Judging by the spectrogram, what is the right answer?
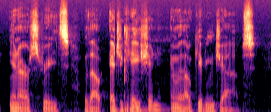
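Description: A man with a Chicago accent speaks at a fairly slow pace and a fairly low pitch with ordinary pitch variation. The recording is very clean with a silent background. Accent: Chicago American. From Chicago, South Side. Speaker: former city alderman, political candidate. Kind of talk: candidates forum debate. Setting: stage with audience.

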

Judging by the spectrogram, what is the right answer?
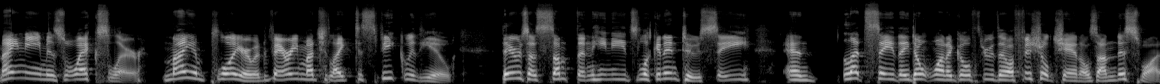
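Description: A put-on character voice comes through squeaky and fairly high in pitch at a moderate pace. The recording is very clean, with a silent background. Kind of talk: noir, detective-story style.

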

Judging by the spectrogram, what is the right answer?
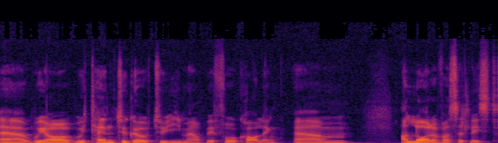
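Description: A man talks at a moderate pace and a medium pitch, with a Swedish accent and monotone, flat intonation. The recording is very clean, with a silent background. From Sweden. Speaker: tech startup executive. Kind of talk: casual chat.

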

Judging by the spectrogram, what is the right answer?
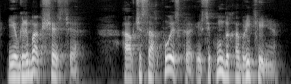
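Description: A man's medium-pitched, somewhat breathy voice at a moderate pace, with lively intonation, on a very clean recording with a silent background. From Saint Petersburg, Russia. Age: 50s. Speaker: real estate forum organizer. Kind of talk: interview. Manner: halting.

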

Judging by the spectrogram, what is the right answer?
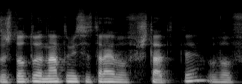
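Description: A man of medium pitch speaks with fairly even intonation on a very clean recording with a silent background. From Albania, moved to Bulgaria at 10. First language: Albanian (speaking Bulgarian). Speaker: actor. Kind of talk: casual chat.

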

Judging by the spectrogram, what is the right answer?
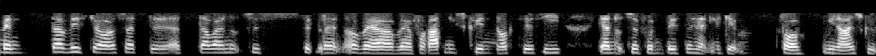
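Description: Woman at a moderate pace, medium pitch, flat monotone intonation. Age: 30s. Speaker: entrepreneur. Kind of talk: interview. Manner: hesitant, many fillers.

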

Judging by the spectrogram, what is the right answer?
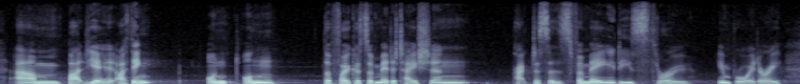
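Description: With an Australian accent, a woman speaks fairly slowly in a flat monotone at a fairly low pitch, leaving long, frequent pauses. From South Australia. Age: 40s. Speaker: artist. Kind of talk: gallery talk. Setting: gallery with audience.

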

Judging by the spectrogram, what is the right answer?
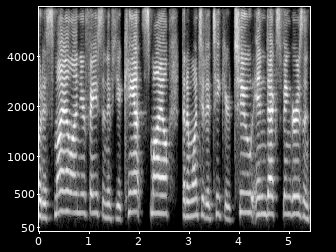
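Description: Here a woman talks in a normal speaking voice. The background is quiet. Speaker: meditation guide and clairvoyant reader. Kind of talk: guided meditation. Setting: online virtual session, from home. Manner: gentle, unhurried, soothing; warm, conversational.

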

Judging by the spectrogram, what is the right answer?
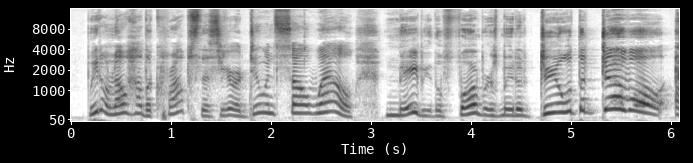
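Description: A put-on character voice, high in pitch, moves at a moderate pace. The recording is very clean with a silent background. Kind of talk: broadcast announcer. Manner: annoying announcer.

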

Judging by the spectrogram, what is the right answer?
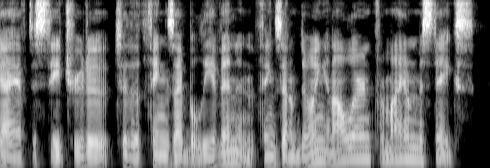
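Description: A man is speaking. His pitch swings very widely. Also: very clean recording, silent background. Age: 50s. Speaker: startup founder. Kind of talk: casual chat.

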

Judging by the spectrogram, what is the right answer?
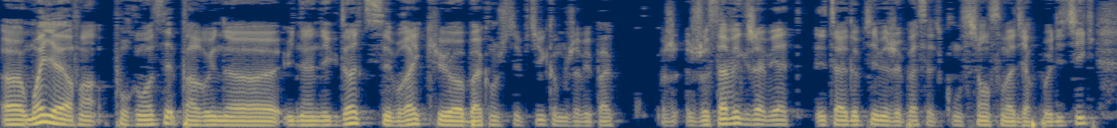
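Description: Over a quiet background, a man with a fairly low pitch and a dark, mellow tone speaks at a very fast pace. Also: ordinary pitch variation. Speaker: student and anti-racist activist. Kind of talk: live panel discussion. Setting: stage with audience.

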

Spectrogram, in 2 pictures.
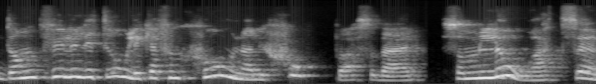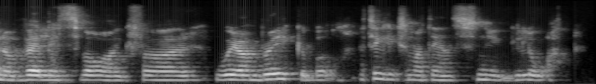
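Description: A woman speaks at medium pitch and a moderate pace, with hardly any pauses. Her intonation is lively, her loudness swings widely, and room echo is audible. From Sweden. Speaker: singer. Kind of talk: interview.

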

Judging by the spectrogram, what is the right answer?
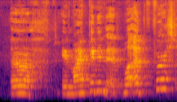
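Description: Fairly high-pitched, a woman with a Dutch accent uses lively intonation at a fairly slow pace. Noticeable background noise is present. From Netherlands. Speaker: parent. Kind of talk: interview.

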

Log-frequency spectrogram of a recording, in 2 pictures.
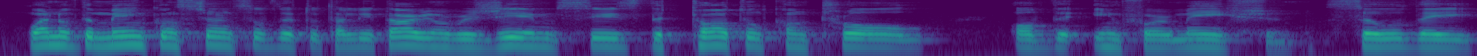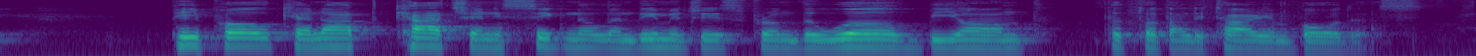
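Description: A man's fairly high, dark and mellow voice with an Albanian accent, at a moderate pace, monotone and flat, in a very clean recording with a silent background. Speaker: writer. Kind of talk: lecture. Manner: formal.

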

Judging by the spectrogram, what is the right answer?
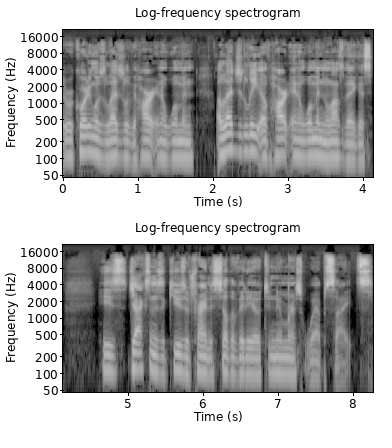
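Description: Speaking at a very fast pace, a man has a fairly low pitch and a dark, mellow tone with ordinary variation. The recording is very clean, its background silent. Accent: American. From Okeechobee, Florida. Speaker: comedian. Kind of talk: casual chat. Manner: animated.

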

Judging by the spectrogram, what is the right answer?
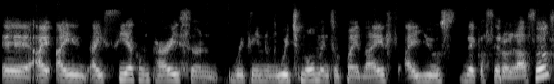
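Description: A woman speaks with a Spanish accent and fairly even intonation. She barely pauses at all. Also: fairly low pitch for a woman, moderate pace. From Peru. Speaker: university student. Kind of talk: casual discussion.

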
